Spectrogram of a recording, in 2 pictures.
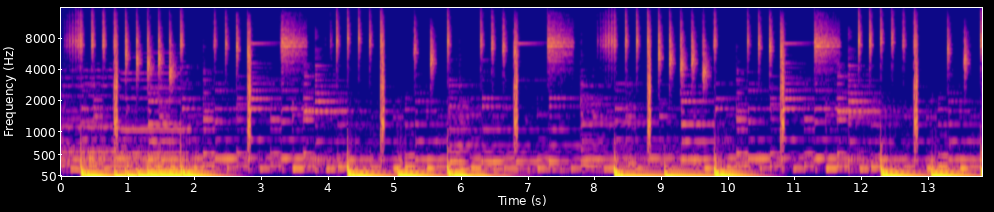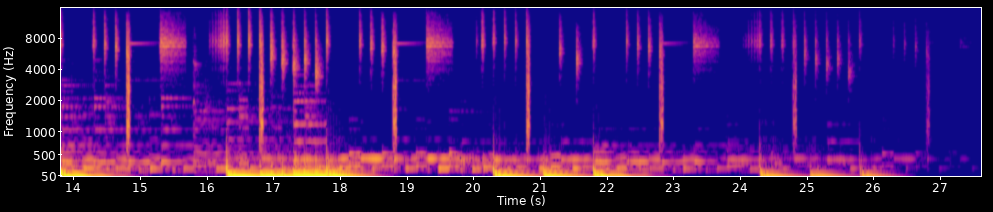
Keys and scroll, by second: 0.4 shift+t, 5.3-6.5 typing, 23.8-25.0 typing.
